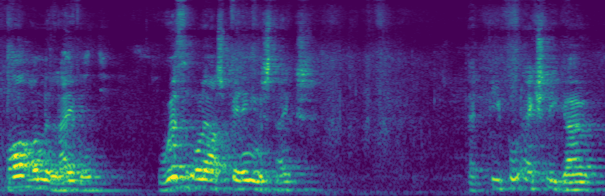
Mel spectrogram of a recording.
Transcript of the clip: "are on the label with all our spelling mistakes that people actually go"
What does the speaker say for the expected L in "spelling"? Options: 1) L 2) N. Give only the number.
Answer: 2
